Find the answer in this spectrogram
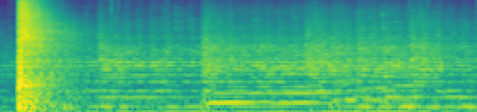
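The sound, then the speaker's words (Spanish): A single sharp pistol gunshot cracks out loudly in a hall, then a long booming reverberation, amplified by the semicircular dome, lingers and rolls on for several seconds. “El tiro resuena en la sala como un petardo bien cargado, pero la cúpula semicircular se encarga de amplificar el sonido como si fuera un cañonazo.”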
